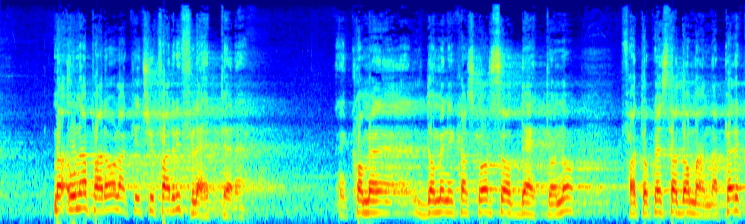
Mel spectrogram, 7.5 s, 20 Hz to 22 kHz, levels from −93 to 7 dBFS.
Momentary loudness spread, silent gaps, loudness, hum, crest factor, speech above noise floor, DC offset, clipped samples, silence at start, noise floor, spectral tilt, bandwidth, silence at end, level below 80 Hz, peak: 11 LU; none; -13 LUFS; none; 14 dB; 29 dB; under 0.1%; under 0.1%; 0.55 s; -41 dBFS; -5 dB/octave; 18 kHz; 0 s; -52 dBFS; 0 dBFS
